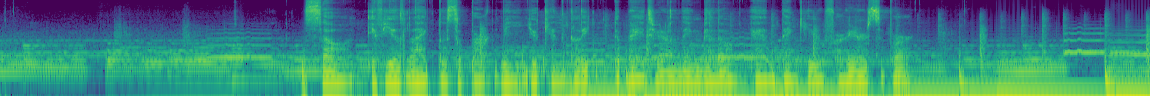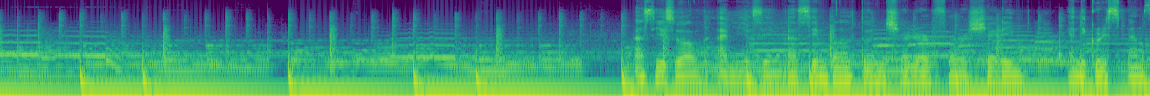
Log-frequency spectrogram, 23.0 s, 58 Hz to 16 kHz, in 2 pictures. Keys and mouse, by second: 0.6 Tab, 0.8 middle click, 1.3 super+s, 1.9 right click, 2.6 middle click, 2.9 Tab, 3.0 a, 3.1 middle click, 3.5 e, 5.3 middle click, 5.9 click, 6.3 super+s, 6.5 middle click, 7.0 super+s, 7.1 click, 7.9 Tab, 8.3 super+s, 8.4 click, 9.2 click, 9.2 right click, 10.0 Tab, 10.5 click, 10.9 click, 11.2 click, 11.5 middle click, 12.2 middle click, 12.4 super+s, 12.6 middle click, 12.9 i, 14.7 middle click, 15.1 click, 15.3 middle click, 16.9 middle click, 17.6 click, 18.1 shift+middle click, 18.5 shift+middle click, 18.7 super+r.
